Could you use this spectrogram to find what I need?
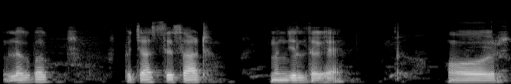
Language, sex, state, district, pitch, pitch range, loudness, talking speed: Hindi, male, Bihar, Jahanabad, 105 Hz, 100-115 Hz, -19 LUFS, 105 wpm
